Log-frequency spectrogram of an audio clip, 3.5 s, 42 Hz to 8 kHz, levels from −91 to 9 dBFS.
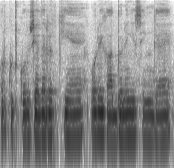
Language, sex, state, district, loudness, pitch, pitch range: Hindi, male, Uttar Pradesh, Shamli, -16 LUFS, 115 Hz, 110-120 Hz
